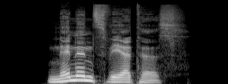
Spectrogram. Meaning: strong/mixed nominative/accusative neuter singular of nennenswert
- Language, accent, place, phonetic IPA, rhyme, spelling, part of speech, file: German, Germany, Berlin, [ˈnɛnənsˌveːɐ̯təs], -ɛnənsveːɐ̯təs, nennenswertes, adjective, De-nennenswertes.ogg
